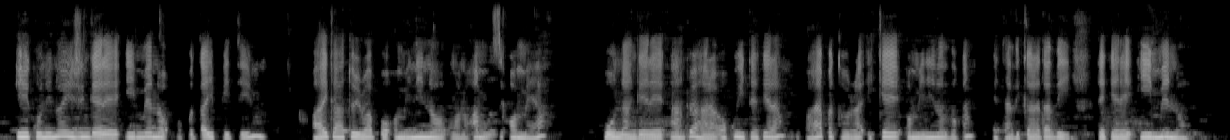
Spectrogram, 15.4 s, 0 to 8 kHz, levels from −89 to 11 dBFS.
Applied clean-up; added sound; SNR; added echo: none; none; none; none.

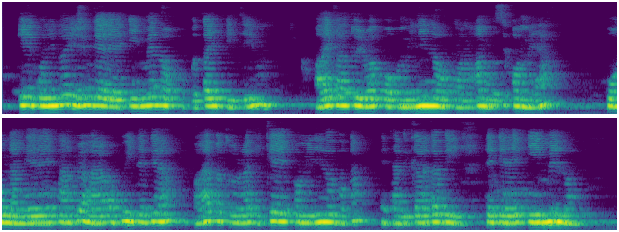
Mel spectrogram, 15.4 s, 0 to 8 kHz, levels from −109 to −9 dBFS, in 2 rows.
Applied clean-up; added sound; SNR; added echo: none; none; none; reverberation time 0.6 s.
